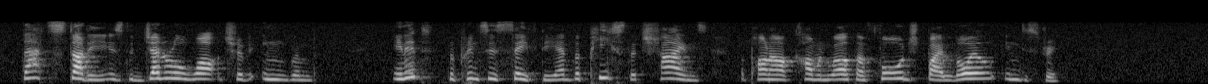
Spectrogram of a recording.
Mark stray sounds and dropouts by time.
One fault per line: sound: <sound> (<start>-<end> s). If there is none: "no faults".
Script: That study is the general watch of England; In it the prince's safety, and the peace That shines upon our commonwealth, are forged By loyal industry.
no faults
